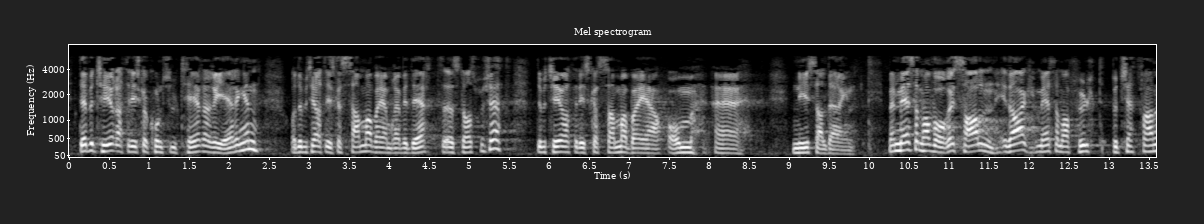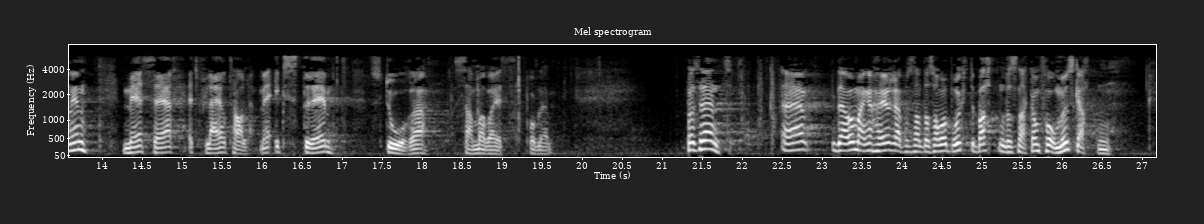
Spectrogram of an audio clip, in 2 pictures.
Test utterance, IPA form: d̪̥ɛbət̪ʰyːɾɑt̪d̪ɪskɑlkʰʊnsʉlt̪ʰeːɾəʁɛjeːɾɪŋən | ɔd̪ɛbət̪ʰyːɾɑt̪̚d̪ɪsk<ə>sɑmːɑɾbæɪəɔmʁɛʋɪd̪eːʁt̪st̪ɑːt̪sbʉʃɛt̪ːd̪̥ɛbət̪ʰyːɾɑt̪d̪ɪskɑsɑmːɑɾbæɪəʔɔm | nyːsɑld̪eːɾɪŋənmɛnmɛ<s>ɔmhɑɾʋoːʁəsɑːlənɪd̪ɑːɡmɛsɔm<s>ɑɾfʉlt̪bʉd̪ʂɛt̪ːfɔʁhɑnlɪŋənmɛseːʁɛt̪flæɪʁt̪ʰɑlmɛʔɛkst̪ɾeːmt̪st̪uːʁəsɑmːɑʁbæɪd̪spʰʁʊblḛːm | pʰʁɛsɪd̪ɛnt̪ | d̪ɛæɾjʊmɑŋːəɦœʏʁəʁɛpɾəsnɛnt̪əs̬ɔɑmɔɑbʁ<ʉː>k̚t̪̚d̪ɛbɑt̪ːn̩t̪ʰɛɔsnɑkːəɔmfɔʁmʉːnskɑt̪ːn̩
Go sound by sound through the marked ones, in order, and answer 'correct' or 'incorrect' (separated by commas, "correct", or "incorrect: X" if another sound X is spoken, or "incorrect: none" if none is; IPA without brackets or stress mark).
incorrect: ɑ, correct, incorrect: h, incorrect: ʉ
